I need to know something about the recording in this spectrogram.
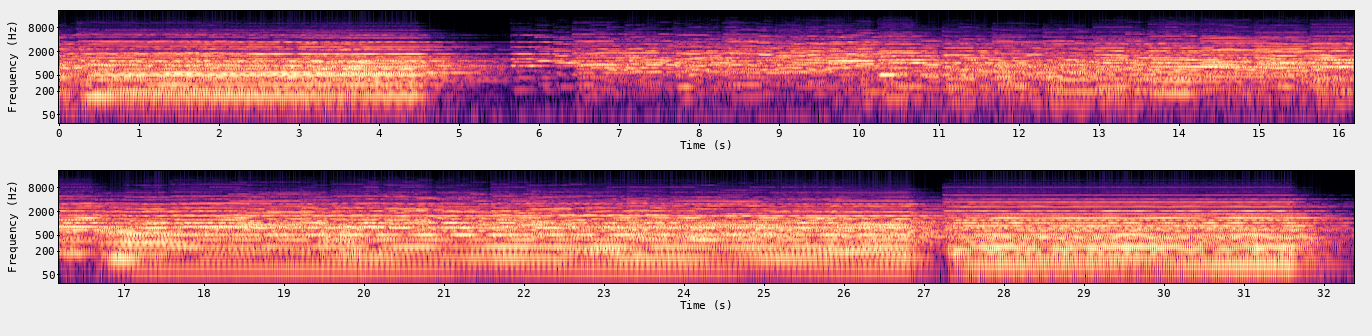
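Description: Pipe organ played on manuals and pedals. A deep held pedal bass stops about four and a half seconds in, a lighter passage on the manuals follows, and the deep pedal bass comes back just past halfway, with a brief break near the end.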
